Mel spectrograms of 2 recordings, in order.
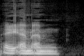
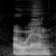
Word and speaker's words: Ammon: I think it's pronounced Ammon, Ammon.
